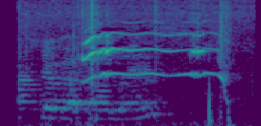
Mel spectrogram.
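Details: A domestic cat giving a drawn-out, wavering meow that rises and holds steady before falling, sounding almost like a spoken word, in a small indoor room.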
